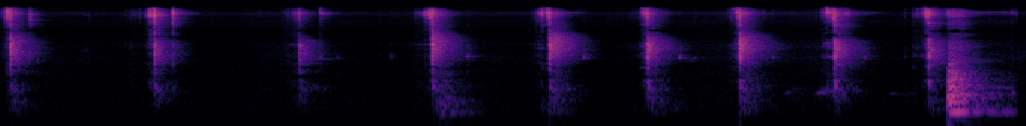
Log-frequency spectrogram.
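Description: Kitchen knife slicing a carrot into rounds on a plastic chopping board: a sharp crunch and knock on the board with each cut, about nine slow, even cuts roughly a second apart.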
